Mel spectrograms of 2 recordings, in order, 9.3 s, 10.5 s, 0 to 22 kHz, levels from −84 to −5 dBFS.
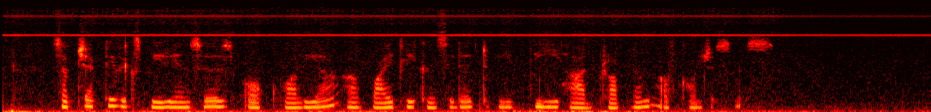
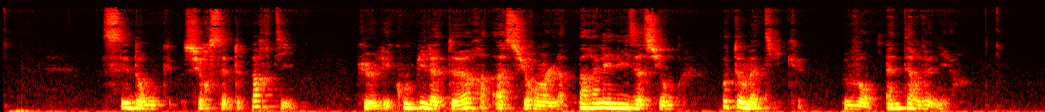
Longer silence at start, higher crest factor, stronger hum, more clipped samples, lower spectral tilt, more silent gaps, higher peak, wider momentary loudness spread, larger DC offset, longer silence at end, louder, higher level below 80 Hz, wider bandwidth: about the same, 0 s vs 0.1 s; about the same, 18 dB vs 18 dB; neither; neither; second, -5 dB/octave vs -7 dB/octave; neither; second, -20 dBFS vs -4 dBFS; about the same, 16 LU vs 15 LU; neither; second, 0 s vs 0.8 s; second, -39 LUFS vs -21 LUFS; second, -56 dBFS vs -48 dBFS; about the same, 16.5 kHz vs 16.5 kHz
